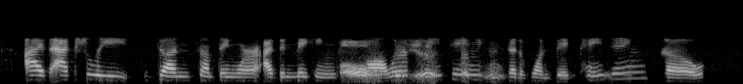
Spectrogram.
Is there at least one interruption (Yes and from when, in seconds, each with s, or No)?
Yes, from 3.4 s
